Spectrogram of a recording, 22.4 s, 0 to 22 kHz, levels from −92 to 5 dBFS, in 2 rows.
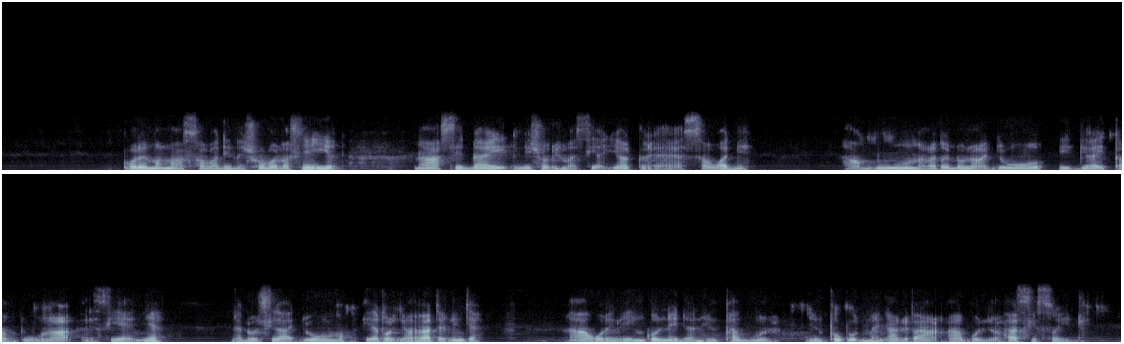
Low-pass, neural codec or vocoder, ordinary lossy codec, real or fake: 7.2 kHz; autoencoder, 22.05 kHz, a latent of 192 numbers a frame, VITS, trained on one speaker; Opus, 24 kbps; fake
